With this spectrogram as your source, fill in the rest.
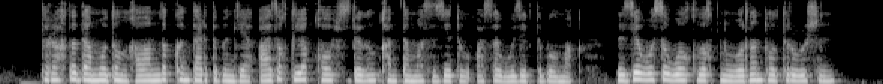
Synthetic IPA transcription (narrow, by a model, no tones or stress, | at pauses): t̪ʰʊɾɑqt̪əd̪ɑmud̪əɴʁɑlˠɑmd̪əq̚kʲʰːʏnt̪ʰæɾt̪ɪbɪnd̪e̞ʔɑzəqt̪ʰʏlɪk̚qʰɑwɪpsɪzd̪ɪɡʲɪɴqʰɑmt̪ɑmɑsəze̞t̪uʔɑsɑwɵze̞k̚t̪ɪbo̞lˠmɑq | b̥ɪzd̪e̞wo̞səwo̞lˠqʰəlˠəq̚t̪əɴwo̞ɾənɑnt̪ʰo̞lˠt̪əɾuʏʃɪn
